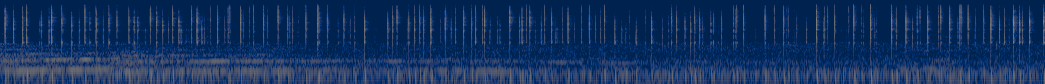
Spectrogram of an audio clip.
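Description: Long acrylic nails rapidly tap and scratch the flat back of a small, hand-sized teal epoxy resin trinket dish, a solid cast piece shaped like a scallop shell. The result is a dense, continuous stream of quick, dry, bright clicks with very little ring and faint scratchy texture between them, over a soft low hum.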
